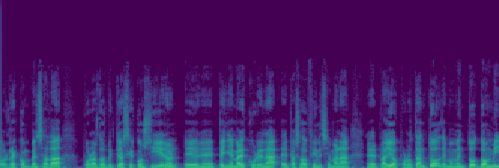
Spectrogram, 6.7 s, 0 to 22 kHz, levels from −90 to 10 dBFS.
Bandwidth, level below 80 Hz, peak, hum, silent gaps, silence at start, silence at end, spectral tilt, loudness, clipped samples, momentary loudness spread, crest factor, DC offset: 12.5 kHz; -58 dBFS; -4 dBFS; none; none; 0 s; 0 s; -6.5 dB/octave; -23 LUFS; under 0.1%; 5 LU; 18 dB; under 0.1%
